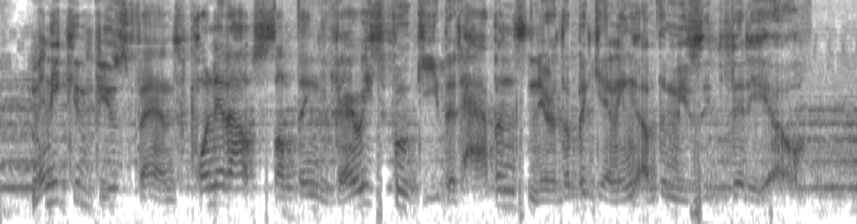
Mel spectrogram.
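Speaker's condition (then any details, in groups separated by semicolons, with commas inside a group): No condition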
